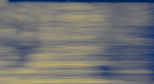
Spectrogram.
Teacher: तो री निकलना है तो मूर्धन्य से निकलता है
